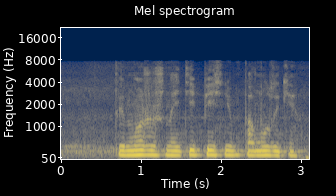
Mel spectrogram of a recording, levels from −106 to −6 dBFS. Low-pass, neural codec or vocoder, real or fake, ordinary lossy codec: none; codec, 16 kHz, 8 kbps, FunCodec, trained on Chinese and English, 25 frames a second; fake; none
